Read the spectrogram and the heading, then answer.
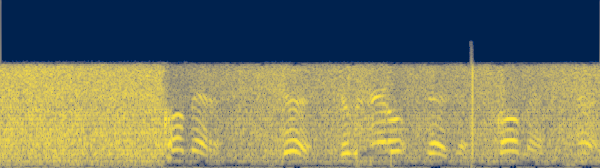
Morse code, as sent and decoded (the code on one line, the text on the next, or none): none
